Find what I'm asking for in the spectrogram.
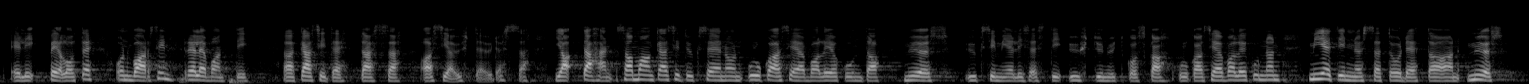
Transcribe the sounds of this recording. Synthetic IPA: ʔelipelot̪eʔonʋɑrsinreleʋɑnt̪ːi | kæsit̪et̪æsːæ | ʔɑsiɑ̰yht̪ḛydḛsːæ | jɑt̪æhænsɑmɑːŋkæsit̪ykseːnonulkoɑsiɑjɑʋːɑliokunt̪ɑ | myøsʔyksimielisest̪iʔyht̪ynyt̪koskɑulkoɑsiɑjʋːɑlijokunːɑn | miet̪inːøsːæt̪odet̪ɑːnmyøs

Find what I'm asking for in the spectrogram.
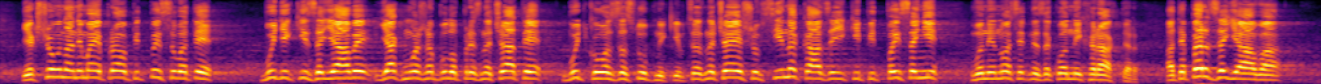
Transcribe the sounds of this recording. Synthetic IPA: jɐkʃt͡ʃɔʋɔnɑnemɑjɛpɾɑʋɐpʲid̪̚pɪsʊʋɐt̪ɪ | budʲjɐkʲizɐjɑʋɪjɐkmɔʒnɐbʊlˠɔpɾɪznɐt͡ʃɑt̪ɪ | budʲkɔɦɔzɐst̪upnɪkʲiwt̪sɛɔznɐt͡ʃɑjɛʃt͡ʃɔwsʲinɐkɑzɪjɐkʲipʲid̪̚pɪsɐnʲi | ʋɔnɪnɔsʲɐtʲnezɐkɔnːɪjxɐɾɑk̚t̪ḛr | ɐt̪epɛrzɐjɑʋɐ

